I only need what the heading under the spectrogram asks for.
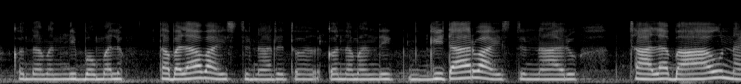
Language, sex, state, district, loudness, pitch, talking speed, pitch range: Telugu, female, Andhra Pradesh, Chittoor, -20 LUFS, 240 Hz, 65 wpm, 235-255 Hz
